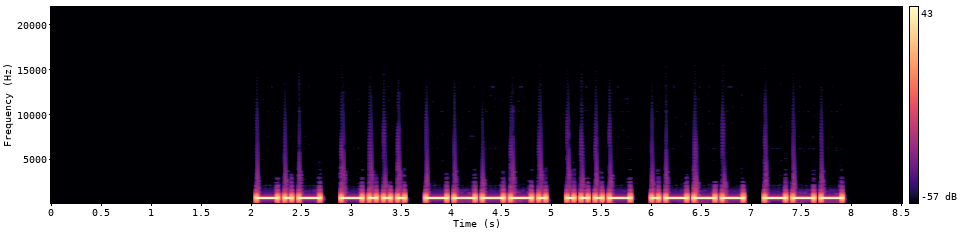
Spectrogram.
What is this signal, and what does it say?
Morse code, heard as a keyed tone, about 17 wpm, 700 Hz. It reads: KB9VJO
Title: USA Call Signs - 6 Characters - Repeated 3x - 17wpm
